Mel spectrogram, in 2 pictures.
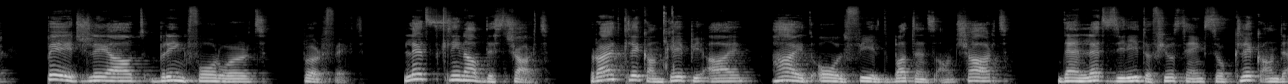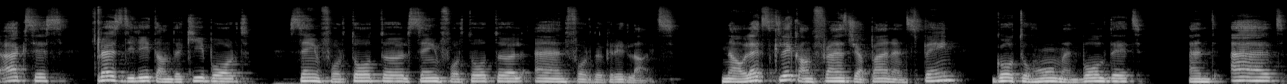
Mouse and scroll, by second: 6.9 right click.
